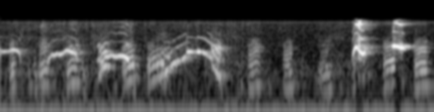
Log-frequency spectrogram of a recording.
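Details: One-week-old fawn Anatolian Shepherd Dog puppies with eyes still closed start to vocalise: wavering, arching squeals and whines, some sliding upward, then sharp high yelps near the end.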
